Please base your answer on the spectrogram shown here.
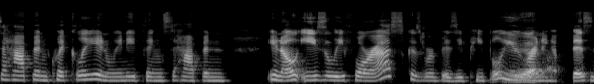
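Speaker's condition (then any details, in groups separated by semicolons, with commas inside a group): No condition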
